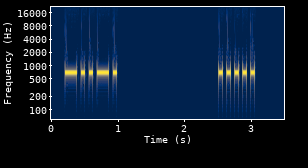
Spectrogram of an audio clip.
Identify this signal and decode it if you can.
Morse code, heard as a keyed tone, about 20 wpm, spaced as for 5 wpm, 700 Hz. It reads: /5
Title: 235 Lesson 38d - Letter q - Two Characters 20wpm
